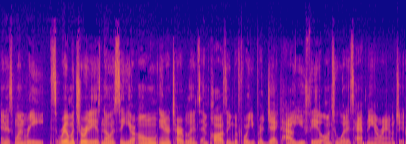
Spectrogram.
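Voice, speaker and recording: Vocal fry marks this man's very deep, low pitch. He holds a moderate pace with ordinary pitch variation. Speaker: podcast host. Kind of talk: casual chat.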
